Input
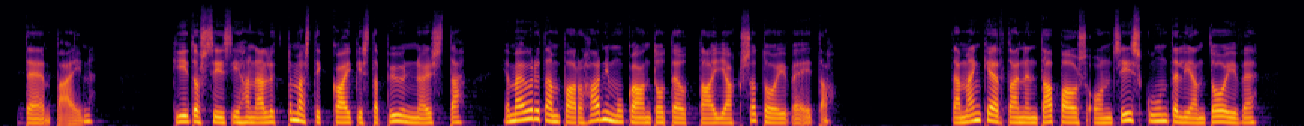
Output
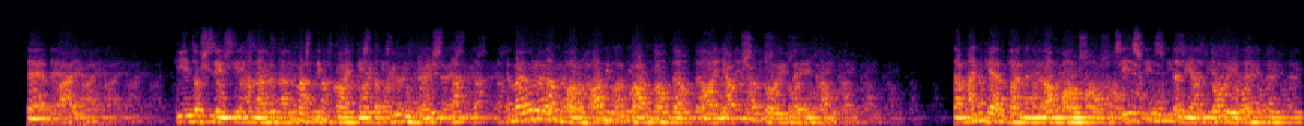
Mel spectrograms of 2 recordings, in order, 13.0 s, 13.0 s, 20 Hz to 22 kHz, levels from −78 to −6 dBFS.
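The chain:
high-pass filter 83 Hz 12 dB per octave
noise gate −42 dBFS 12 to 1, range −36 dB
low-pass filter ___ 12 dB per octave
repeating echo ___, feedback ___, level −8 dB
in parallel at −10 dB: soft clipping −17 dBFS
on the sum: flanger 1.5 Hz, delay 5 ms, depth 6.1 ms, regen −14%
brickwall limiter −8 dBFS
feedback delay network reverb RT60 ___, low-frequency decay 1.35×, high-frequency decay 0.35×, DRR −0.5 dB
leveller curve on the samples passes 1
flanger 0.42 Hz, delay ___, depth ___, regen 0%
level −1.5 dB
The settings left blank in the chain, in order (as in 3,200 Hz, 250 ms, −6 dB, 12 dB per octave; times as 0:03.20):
3,200 Hz, 223 ms, 52%, 0.38 s, 9.6 ms, 3.8 ms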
